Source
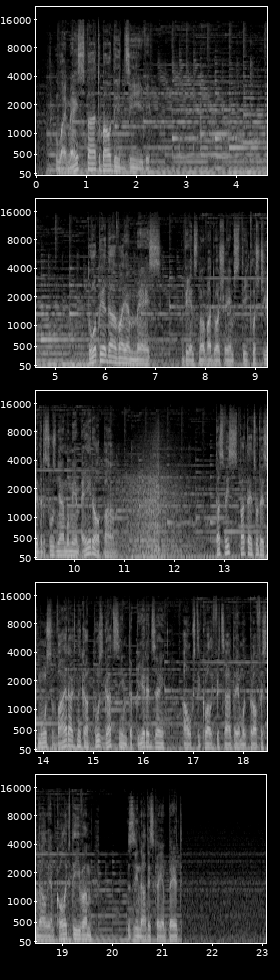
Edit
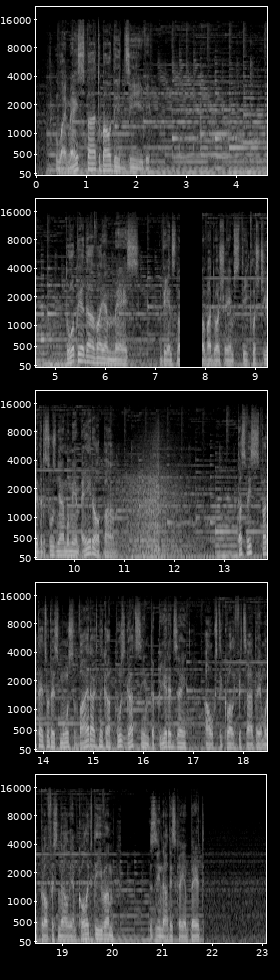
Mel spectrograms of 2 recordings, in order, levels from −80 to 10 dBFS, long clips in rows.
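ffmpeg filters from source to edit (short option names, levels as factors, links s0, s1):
-filter_complex "[0:a]asplit=5[s0][s1][s2][s3][s4];[s0]atrim=end=4.772[s5];[s1]atrim=start=5.208:end=7.93,asetpts=PTS-STARTPTS,afade=t=out:st=2.718:d=0.004:c=hsin,apad=pad_dur=0.44[s6];[s2]atrim=start=7.93:end=12.822,asetpts=PTS-STARTPTS,afade=t=in:d=0.004:c=hsin[s7];[s3]atrim=start=4.768:end=5.212[s8];[s4]atrim=start=12.818[s9];[s6][s7]concat=n=2:v=0:a=1[s10];[s5][s10]acrossfade=d=0.004:c1=hsin:c2=hsin[s11];[s11][s8]acrossfade=d=0.004:c1=hsin:c2=hsin[s12];[s12][s9]acrossfade=d=0.004:c1=hsin:c2=hsin"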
